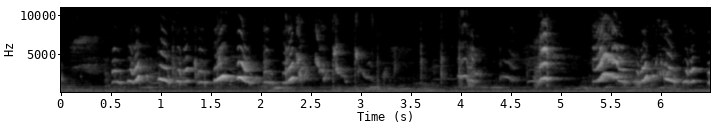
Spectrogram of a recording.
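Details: Several cockatiels in an aviary they share with noisy budgerigars, singing their natural sounds: continuous overlapping squawks and rising-falling warbled chirps, fairly dense throughout.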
